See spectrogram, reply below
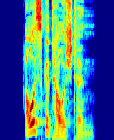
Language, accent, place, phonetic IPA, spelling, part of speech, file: German, Germany, Berlin, [ˈaʊ̯sɡəˌtaʊ̯ʃtn̩], ausgetauschten, adjective, De-ausgetauschten.ogg
- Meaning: inflection of ausgetauscht: 1. strong genitive masculine/neuter singular 2. weak/mixed genitive/dative all-gender singular 3. strong/weak/mixed accusative masculine singular 4. strong dative plural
